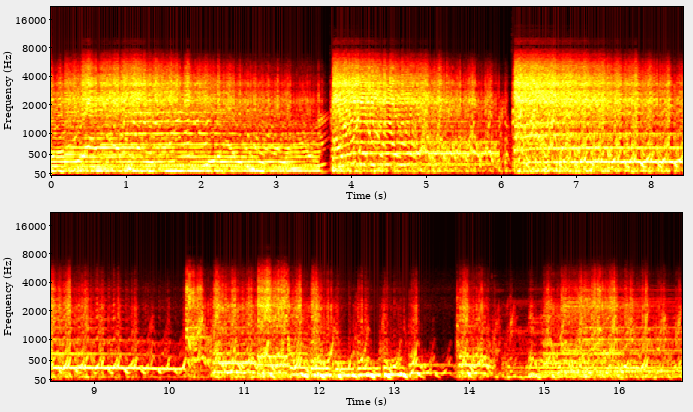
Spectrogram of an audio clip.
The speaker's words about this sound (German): Hier hätte es auch den Jet Flanger gegeben. Um den nochmal kurz versuchen hier.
